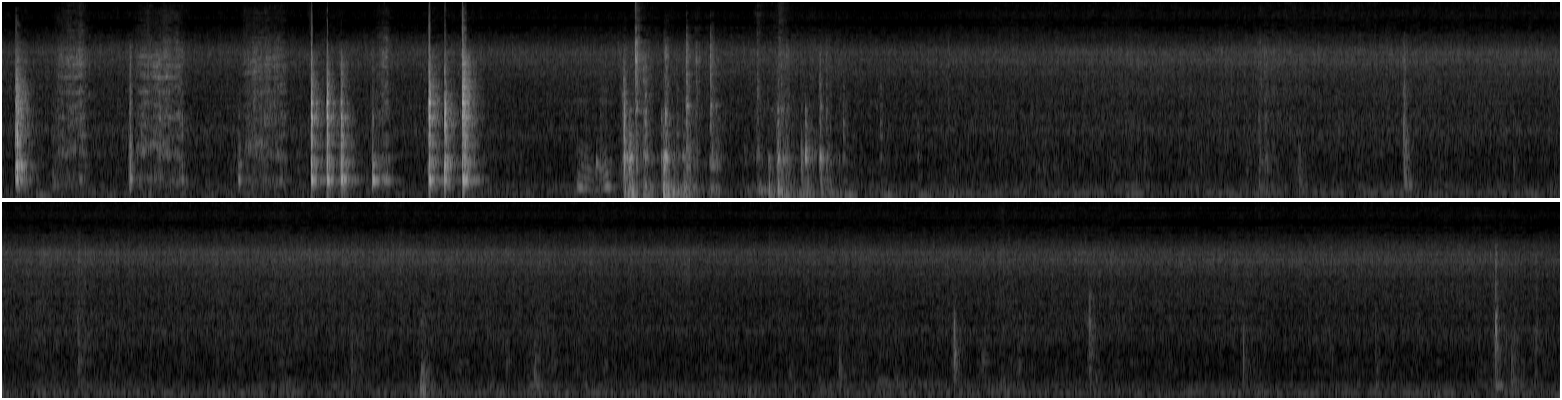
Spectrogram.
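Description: Minced meat and plenty of onions frying and being stirred in a pan: a few seconds of scraping stirring bursts up front, then a steady low sizzle that carries on alone.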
